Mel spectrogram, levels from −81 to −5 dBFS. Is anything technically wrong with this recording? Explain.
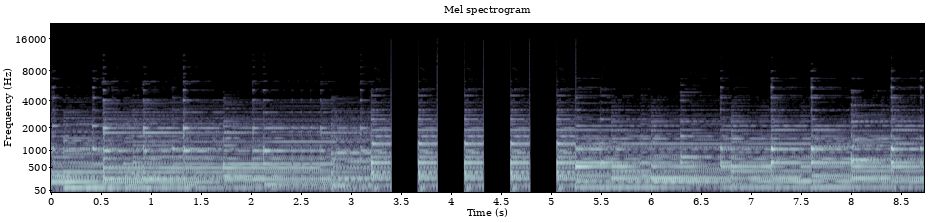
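Yes. There are three faults.

A doubled audio track runs through the whole clip. A second full-band copy trails the original by about 1.5 s, roughly 5 dB quieter. It has no reverb or room colour. A slower second capture path is the likely cause.

Repeated frames occur from 2.40 to 2.68 s. A 92.9 ms block plays three extra times, which fits a short run of compressed frames being written or sent again. It sounds like a stutter. The repeats add 0.28 s.

A stutter with silent gaps runs from 3.40 to 5.25 s. A 0.19 s burst returns four times, separated by 0.27 s of digital silence, at a steady 0.46 s period. The audio meant for that stretch is missing. A stalled player retrying its last fragment is the likely cause.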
